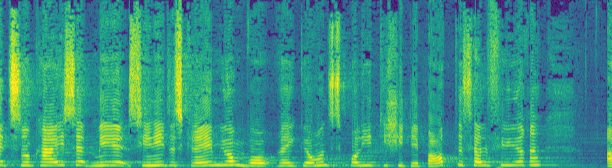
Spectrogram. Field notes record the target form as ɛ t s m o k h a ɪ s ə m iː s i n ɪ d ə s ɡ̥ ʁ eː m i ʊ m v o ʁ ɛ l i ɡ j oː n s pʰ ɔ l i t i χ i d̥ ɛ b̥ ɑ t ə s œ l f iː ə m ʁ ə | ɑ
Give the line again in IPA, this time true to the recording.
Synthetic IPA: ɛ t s n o k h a ɪ s ə m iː s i n ɪ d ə s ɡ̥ ʁ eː m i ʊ m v o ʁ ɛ l i ɡ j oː n s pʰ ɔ l i t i ʃ i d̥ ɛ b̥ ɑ t ə s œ l f yː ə ʁ ə | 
